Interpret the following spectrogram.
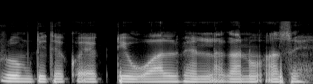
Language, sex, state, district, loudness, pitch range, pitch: Bengali, male, Assam, Hailakandi, -16 LUFS, 125-130 Hz, 125 Hz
